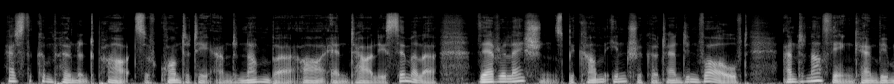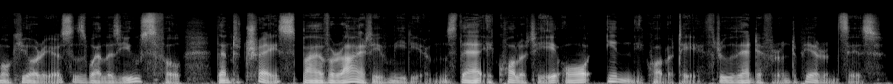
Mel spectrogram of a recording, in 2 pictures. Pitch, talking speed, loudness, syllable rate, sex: 90 Hz, 145 wpm, -21 LUFS, 5.1 syllables/s, male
